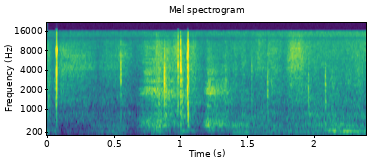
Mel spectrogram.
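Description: A man's pause between spoken phrases: a faint sniffing breath drawn in, with two short clicks about a second apart.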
